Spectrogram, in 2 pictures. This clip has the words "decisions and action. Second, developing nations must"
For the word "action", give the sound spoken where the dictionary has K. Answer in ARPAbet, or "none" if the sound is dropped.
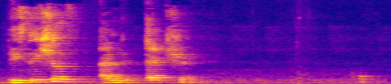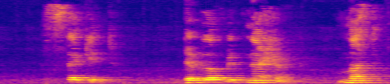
K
